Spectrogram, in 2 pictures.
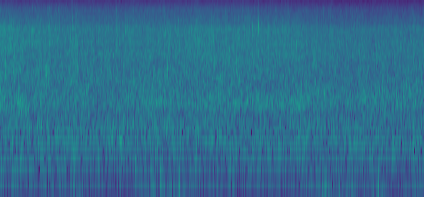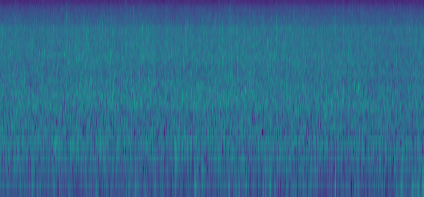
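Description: River water pushes past a rock in a springtime tailwater trout stream, making a close, steady rushing and gurgling flow without pause.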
